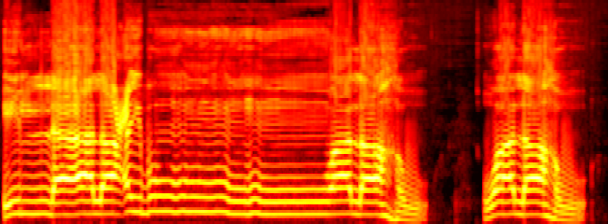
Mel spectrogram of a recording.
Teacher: جب وقف کریں گے تو واؤ کو ساکن کر کے پڑھیں گے۔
